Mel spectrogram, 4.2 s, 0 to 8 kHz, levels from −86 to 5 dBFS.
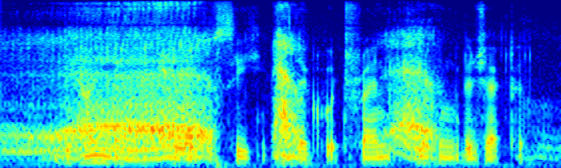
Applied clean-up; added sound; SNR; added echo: none; Growling; -4 dB; none.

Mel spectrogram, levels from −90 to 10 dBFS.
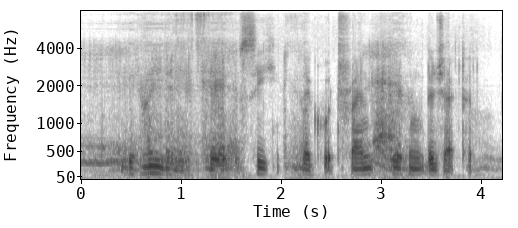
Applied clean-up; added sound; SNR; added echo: neural separator model SepFormer DNS4.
